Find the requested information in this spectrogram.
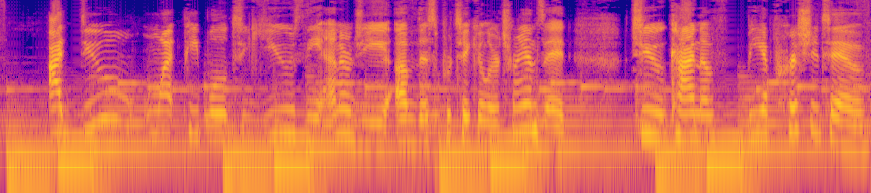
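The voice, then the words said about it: Sounds out of breath. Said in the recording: “I don't know why I'm so out of breath. I am just sitting here.”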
